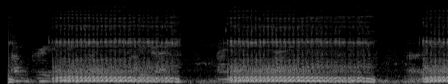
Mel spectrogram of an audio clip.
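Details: Eddie, a 10-year-old Jack Russell Terrier, growls to guard his ball. Two long, low rumbling growls of about 1.3 seconds each, separated by a short silent breath, then a third begins. Indoors, no other sounds.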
